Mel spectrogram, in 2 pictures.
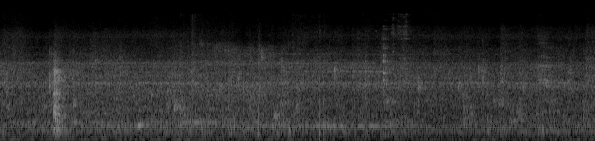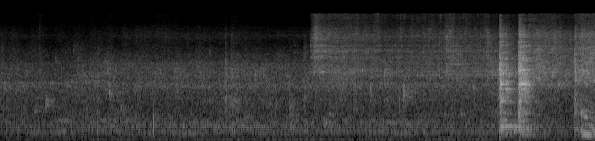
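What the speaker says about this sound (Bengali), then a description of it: "এখন আমি পরিমাণ মতো তেল দিব রান্নার তেল পরিমাণ মতো তেল" Cooking oil is poured into a pot on a stove while potatoes for fish curry are in it, a quiet faint trickle and scrape with a brighter sizzling burst near the end, and no voices.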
